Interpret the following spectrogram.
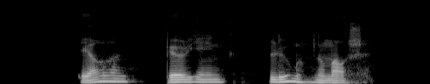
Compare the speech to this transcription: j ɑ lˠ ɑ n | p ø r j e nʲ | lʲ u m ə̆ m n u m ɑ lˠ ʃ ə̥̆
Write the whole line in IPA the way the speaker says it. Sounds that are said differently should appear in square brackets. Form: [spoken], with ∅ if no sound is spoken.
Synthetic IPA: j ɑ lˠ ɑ n | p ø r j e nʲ | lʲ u m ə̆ m n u m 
